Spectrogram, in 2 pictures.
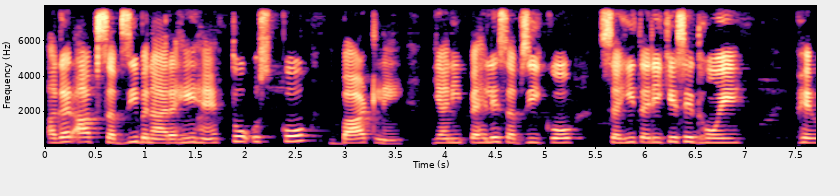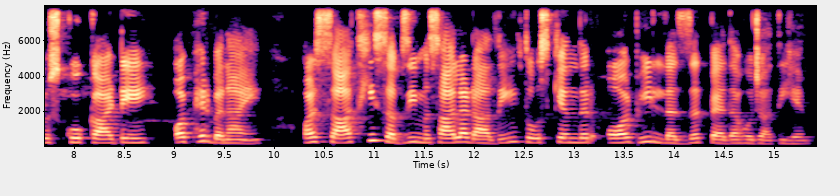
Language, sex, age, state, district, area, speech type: Urdu, female, 30-45, Delhi, South Delhi, urban, spontaneous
